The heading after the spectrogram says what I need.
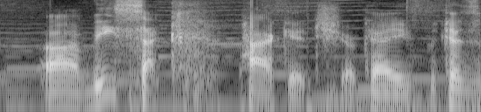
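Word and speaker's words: Weissach: bit about showdown leagues why sec why i was told it's v sick uh v sec package okay because it pronounces like a v even though it's w-e-i it's like a v someone on my channel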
